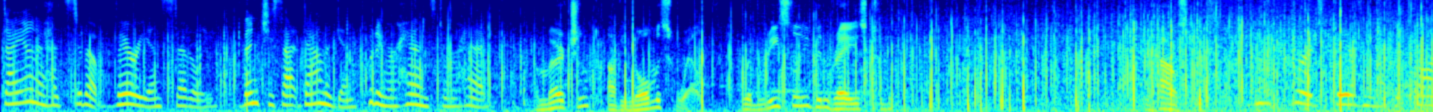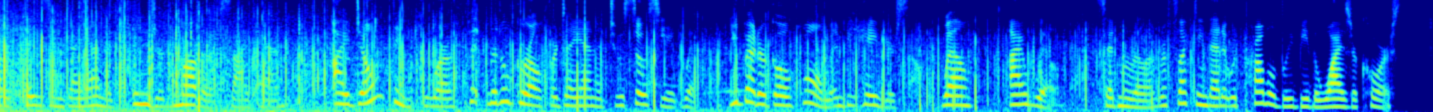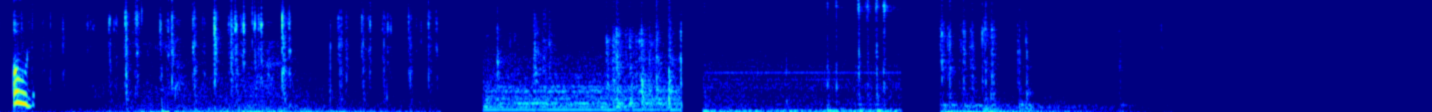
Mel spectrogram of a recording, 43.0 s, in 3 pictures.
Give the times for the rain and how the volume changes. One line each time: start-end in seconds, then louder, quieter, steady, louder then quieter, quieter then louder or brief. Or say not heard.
0.0-26.9 louder then quieter.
